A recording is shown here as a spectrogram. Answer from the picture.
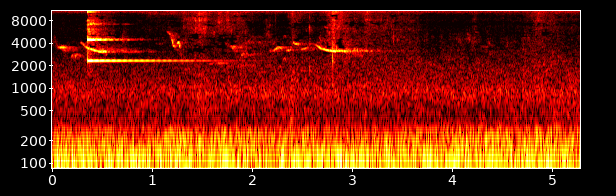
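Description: Outdoor ambience with a steady low rumble and a few clear whistled bird calls in the first three seconds: notes that drop in pitch and level off, and one long steady whistle.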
